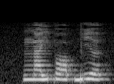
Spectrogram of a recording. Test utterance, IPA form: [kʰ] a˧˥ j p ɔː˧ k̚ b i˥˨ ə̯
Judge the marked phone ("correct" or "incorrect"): incorrect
